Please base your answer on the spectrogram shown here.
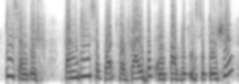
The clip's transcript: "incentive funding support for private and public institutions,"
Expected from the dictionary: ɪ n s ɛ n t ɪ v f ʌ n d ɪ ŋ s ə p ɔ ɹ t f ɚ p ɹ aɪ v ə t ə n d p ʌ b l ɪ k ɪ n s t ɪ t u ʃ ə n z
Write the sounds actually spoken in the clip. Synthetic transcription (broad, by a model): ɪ n s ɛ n t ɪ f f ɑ n d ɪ ŋ s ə p ɔ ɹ t f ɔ f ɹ aɪ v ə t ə n p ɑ b l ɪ k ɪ n s t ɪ t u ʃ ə n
